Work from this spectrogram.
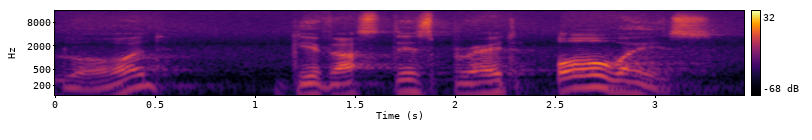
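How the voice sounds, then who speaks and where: A man preaching from the pulpit, his pitch rising and falling over a wide range. He speaks in short, emphatic bursts, pausing for his interpreter and laughing readily. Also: very animated, a little mellow, in a large hall. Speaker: pastor. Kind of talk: preached sermon with live interpretation. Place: church service.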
